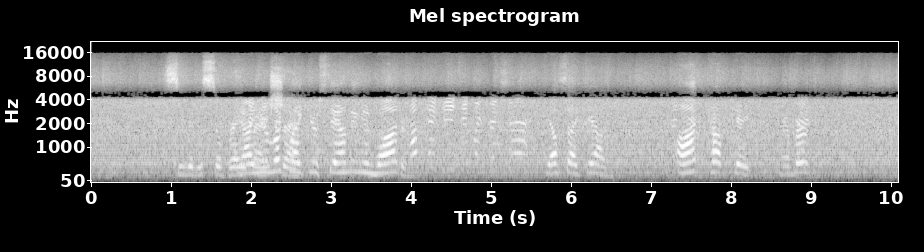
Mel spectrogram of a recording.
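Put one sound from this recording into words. A young child talks with animation.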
